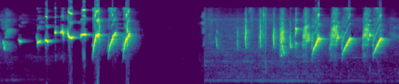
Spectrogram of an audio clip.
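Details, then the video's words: Flycatcher calls used for luring birds in the wild: a lively run of sharp chirps, then quick downward-sweeping notes repeated about twice a second, a brief pause, and another burst of fast descending sweeps over a low hum. "suara burung sikatan gacor cocok untuk mikat di alam liar"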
